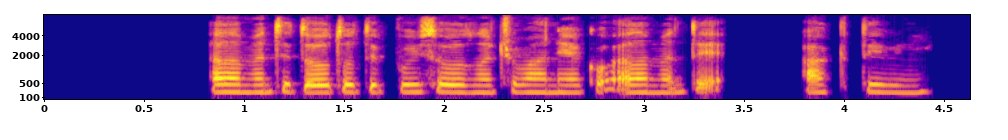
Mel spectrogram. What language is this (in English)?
Czech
